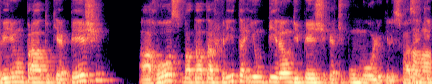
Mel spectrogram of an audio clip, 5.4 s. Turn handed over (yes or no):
yes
